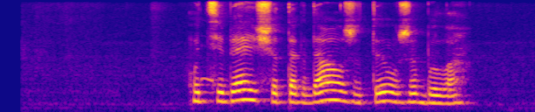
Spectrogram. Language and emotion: Russian, neutral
